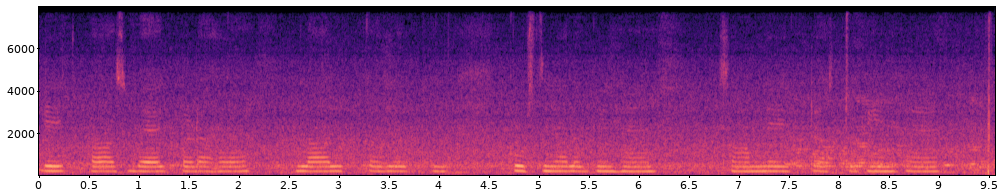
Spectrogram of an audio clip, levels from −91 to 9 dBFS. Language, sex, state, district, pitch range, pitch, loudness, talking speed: Hindi, female, Punjab, Pathankot, 220-225 Hz, 220 Hz, -18 LUFS, 90 wpm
